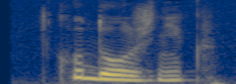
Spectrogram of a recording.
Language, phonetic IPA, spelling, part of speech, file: Russian, [xʊˈdoʐnʲɪk], художник, noun, Ru-художник.ogg
- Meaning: artist, painter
